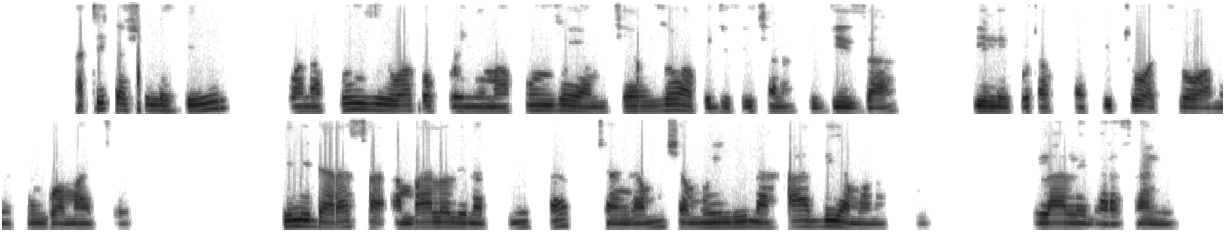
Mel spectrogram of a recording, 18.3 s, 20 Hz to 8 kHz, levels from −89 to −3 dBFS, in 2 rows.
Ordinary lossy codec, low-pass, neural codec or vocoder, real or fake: Opus, 24 kbps; 7.2 kHz; none; real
